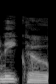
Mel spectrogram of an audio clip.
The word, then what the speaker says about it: Nico: He told everyone he went by Nico with a long E sound at home, but we all just called him Nick.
